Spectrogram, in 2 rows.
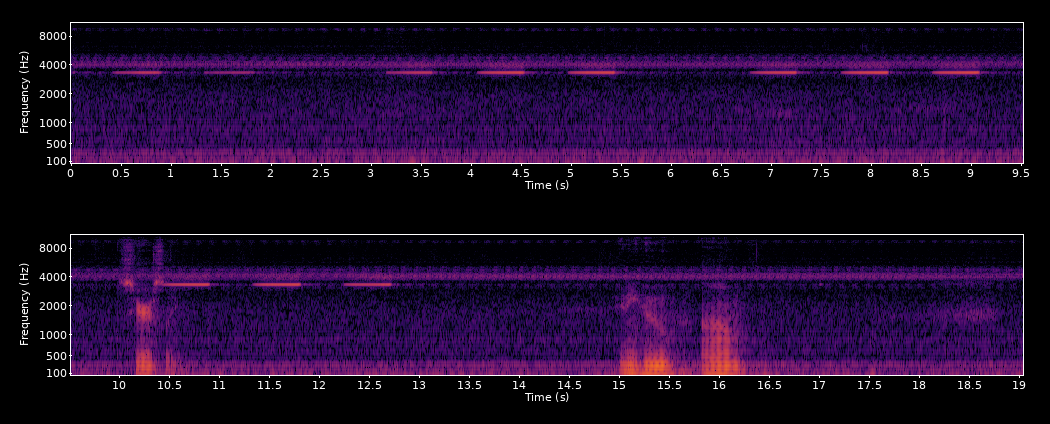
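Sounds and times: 
neighbor's smoke alarm beeping in high-pitched chirps: 0.0s - 1.9s, 3.1s - 5.6s, 6.8s - 9.2s, 10.5s - 12.9s
constant low hum: 0.0s - 19.0s
speech: 10.1s - 10.7s, 15.0s - 16.4s.

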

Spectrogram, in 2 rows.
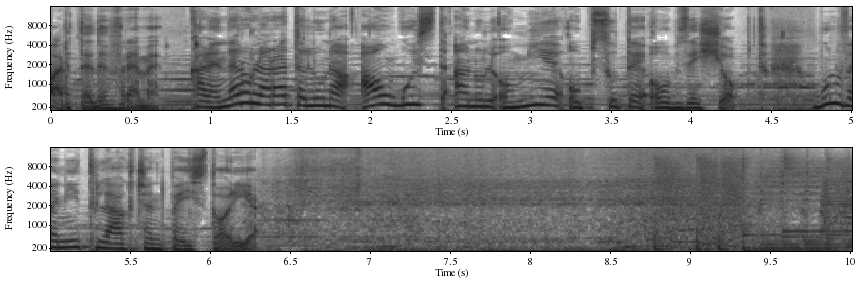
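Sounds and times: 
speech: 0.0s - 7.1s
car engine starting and revving: 6.3s - 10.0s.

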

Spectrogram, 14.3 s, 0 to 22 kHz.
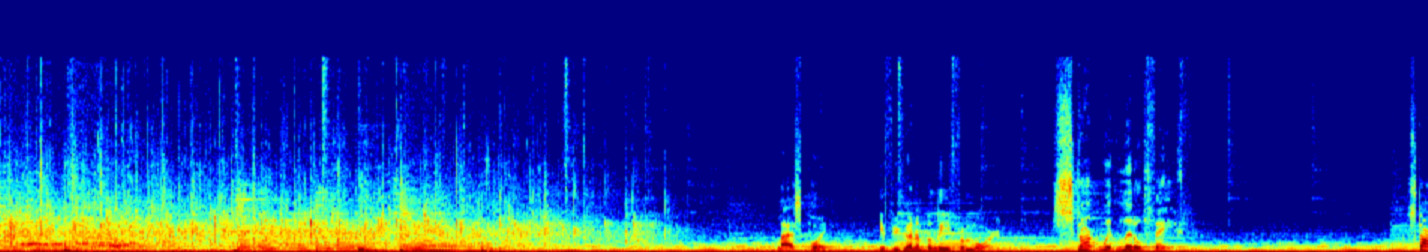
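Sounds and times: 
large audience clapping and cheering: 0.0s - 6.9s
low steady musical tone: 0.0s - 14.2s
speech: 7.8s - 11.9s.

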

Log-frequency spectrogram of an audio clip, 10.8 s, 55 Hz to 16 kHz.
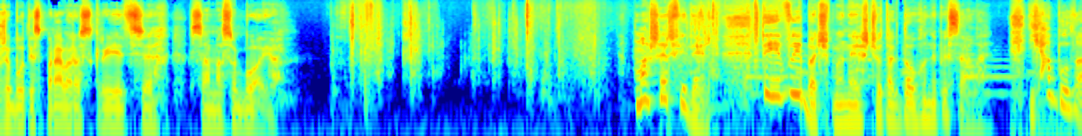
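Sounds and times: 
speech: 0.0s - 2.9s, 6.4s - 10.8s
paper letter being unfolded and handled: 3.2s - 9.3s.

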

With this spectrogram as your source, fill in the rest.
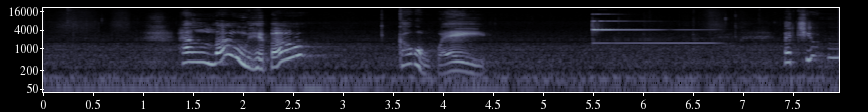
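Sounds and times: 
low rumble: 0.0s - 7.9s
speech: 1.4s - 2.7s, 3.6s - 4.5s, 7.4s - 7.9s
bright page-turn chime of a read-aloud picture book: 5.5s - 6.8s.

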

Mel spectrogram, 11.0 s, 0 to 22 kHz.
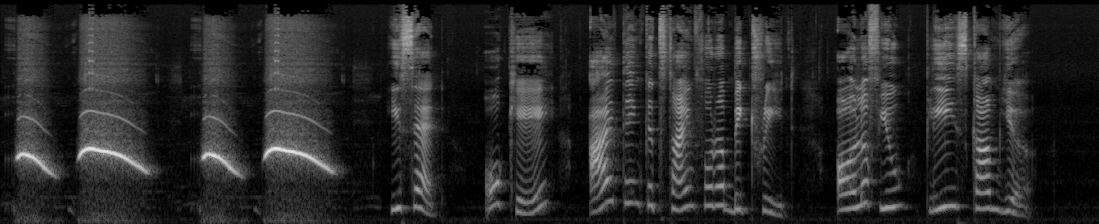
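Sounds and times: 
bright sliding whistles gliding downward: 0.1s - 3.4s
speech: 3.9s - 10.4s.

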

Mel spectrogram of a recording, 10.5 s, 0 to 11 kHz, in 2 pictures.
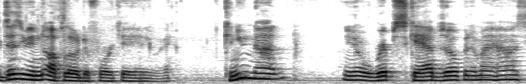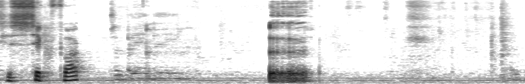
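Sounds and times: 
speech: 0.0s - 6.6s, 8.0s - 8.5s
faint noise: 0.0s - 10.4s
burp: 8.0s - 8.5s.

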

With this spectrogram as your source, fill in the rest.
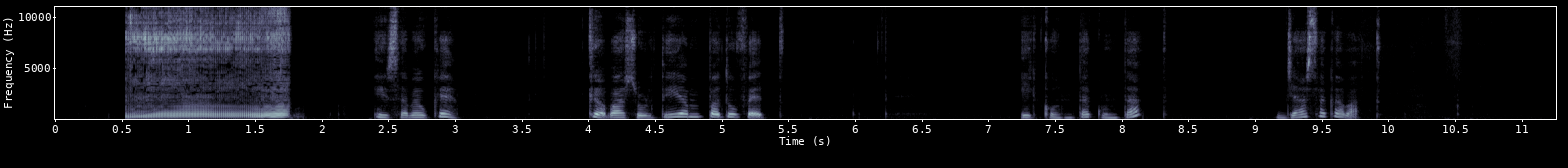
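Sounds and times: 
ox farting: 0.5s - 1.8s
speech: 2.4s - 3.1s, 4.0s - 5.6s, 7.2s - 8.2s, 9.2s - 10.0s.

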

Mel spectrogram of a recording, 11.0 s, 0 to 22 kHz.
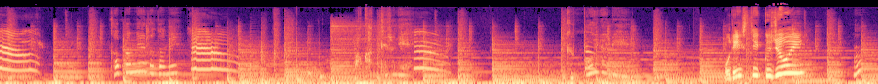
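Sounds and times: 
pet house cat meowing: 0.0s - 0.7s, 2.2s - 3.2s, 4.6s - 6.3s
speech: 1.5s - 2.5s, 7.1s - 8.0s, 9.0s - 10.9s.

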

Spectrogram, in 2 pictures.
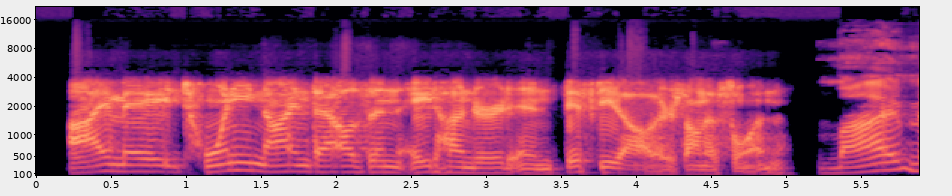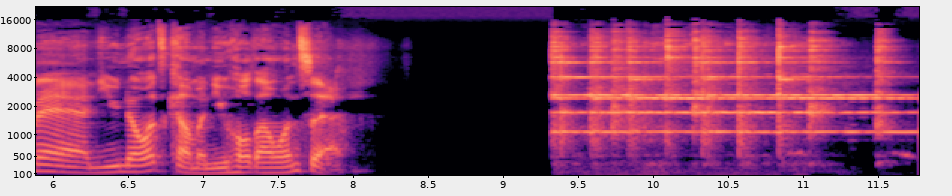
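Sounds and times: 
speech: 0.2s - 8.0s
bright handbell ringing as a victory bell: 9.3s - 11.7s.

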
